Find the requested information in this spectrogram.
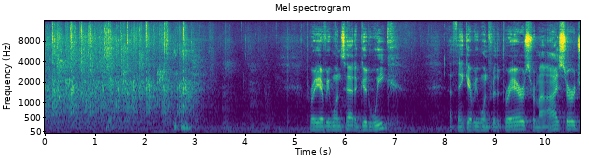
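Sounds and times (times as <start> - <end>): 
audience clapping hands: 0.0 - 3.4
speech: 5.3 - 7.1, 8.1 - 10.6.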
